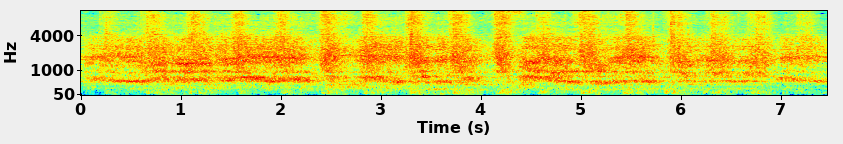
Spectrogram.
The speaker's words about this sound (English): But it was an important goal for Kai Havertz. And as he wheeled away into the corner to celebrate this, you know, first goal with the Arsenal fans, a song starts ringing around the stadium.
